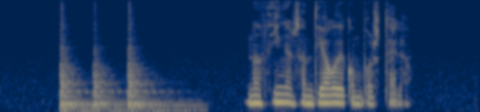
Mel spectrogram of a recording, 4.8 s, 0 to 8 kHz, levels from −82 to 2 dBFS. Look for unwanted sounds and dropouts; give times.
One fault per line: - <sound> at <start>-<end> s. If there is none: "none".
- thud at 0.6-2.1 s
